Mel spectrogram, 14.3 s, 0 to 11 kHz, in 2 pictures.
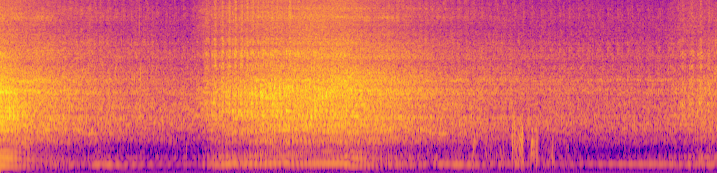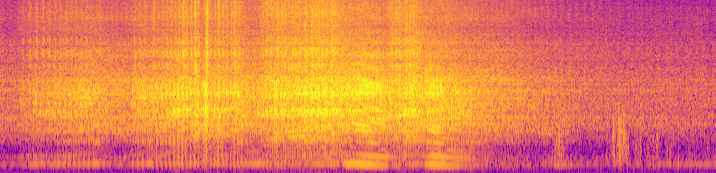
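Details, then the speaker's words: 1967 Volvo 122 Amazon B18 engine with low compression (150, 120, 120, 150 psi): lumpy, uneven running with a loping beat of three or four per second and surging revs; weak cylinders. "has low compression so it's really not running that well but that's what it sounds like"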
